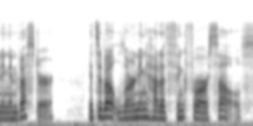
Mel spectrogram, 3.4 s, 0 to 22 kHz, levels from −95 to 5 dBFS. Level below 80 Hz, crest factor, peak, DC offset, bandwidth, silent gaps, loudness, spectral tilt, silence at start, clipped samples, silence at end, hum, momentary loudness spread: -60 dBFS; 20 dB; -12 dBFS; under 0.1%; 12 kHz; none; -32 LUFS; -5 dB/octave; 0 s; under 0.1%; 0 s; none; 11 LU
